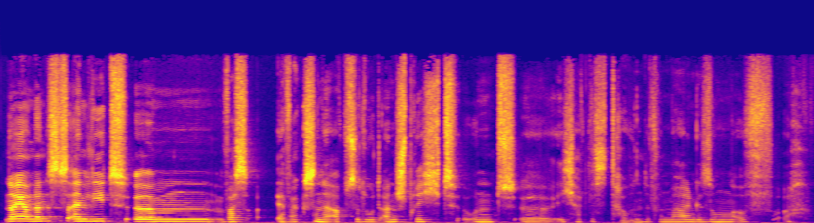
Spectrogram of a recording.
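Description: Chatty and expressive, this Munich-born middle-aged woman shares animated personal stories as an interview guest. She writes and sings children's songs, speaks in a mid-range voice at a measured pace with few pauses, and acts out remarks she remembers.

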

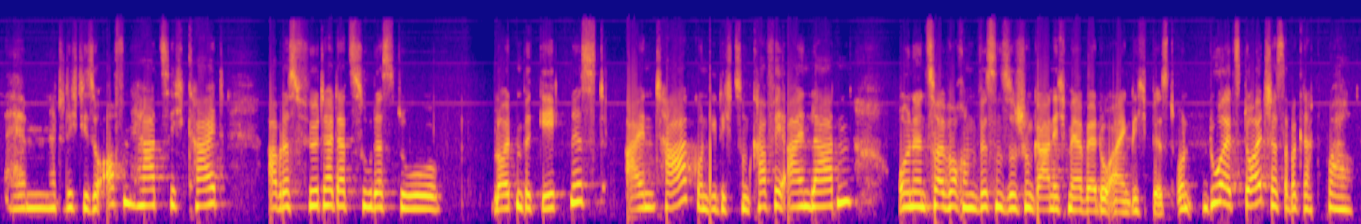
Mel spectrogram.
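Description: A woman's voice: fairly high pitch, normal speed. A woman from Germany talking casually as an interview guest, with a direct, candid way of telling her experiences. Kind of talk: casual conversational storytelling.

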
